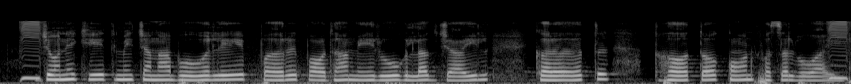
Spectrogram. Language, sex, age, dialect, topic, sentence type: Bhojpuri, female, 18-24, Western, agriculture, question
